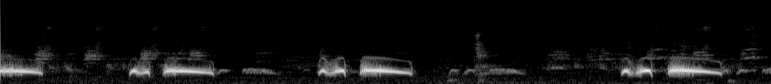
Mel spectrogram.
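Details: Decoy spotted dove, thúc gù style: three phrases, each a quick double note then a sustained low coo, with soft murmuring between and faint clicks.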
